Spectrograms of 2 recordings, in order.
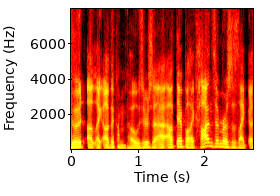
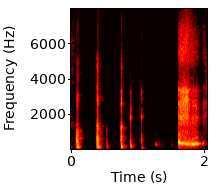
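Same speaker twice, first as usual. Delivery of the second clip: slow, high, much softer mock gasp; stunned disbelief; 14 semitones higher, 11 dB quieter, much slower than usual. Reacting to a guy crashing out, hushed shock. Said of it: "It's just like".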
